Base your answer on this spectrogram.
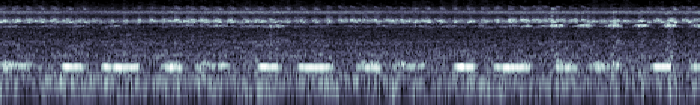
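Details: Summer night in rural Korea at a grandmother's house, full of insects: layered high cricket trilling holds steady as a lower chirping note pulses in short regular bursts, plus a ticking pulse near the top.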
